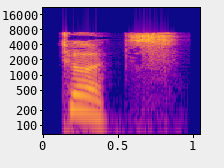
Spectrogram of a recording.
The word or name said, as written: toots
